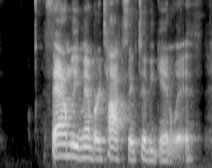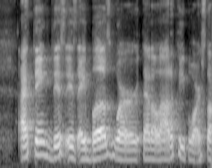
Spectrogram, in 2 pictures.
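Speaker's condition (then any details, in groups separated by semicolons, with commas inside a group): No condition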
